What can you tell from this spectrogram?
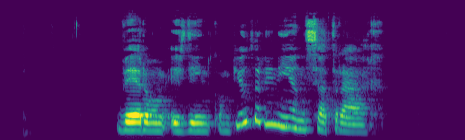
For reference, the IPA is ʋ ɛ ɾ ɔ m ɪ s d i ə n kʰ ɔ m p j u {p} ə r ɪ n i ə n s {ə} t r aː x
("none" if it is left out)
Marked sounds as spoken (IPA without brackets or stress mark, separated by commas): t, a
